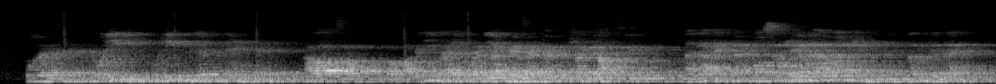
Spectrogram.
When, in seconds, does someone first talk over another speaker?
4.2 s

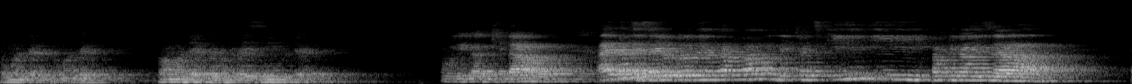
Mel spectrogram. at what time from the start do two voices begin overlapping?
none

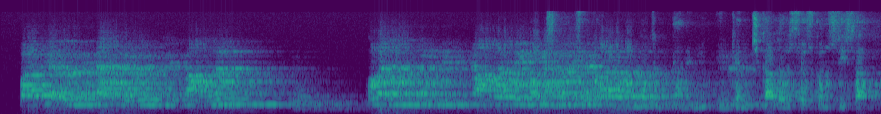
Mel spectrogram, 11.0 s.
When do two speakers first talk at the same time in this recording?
6.6 s

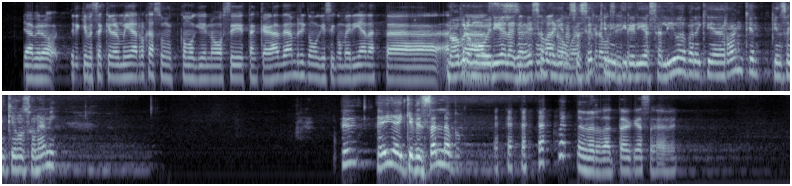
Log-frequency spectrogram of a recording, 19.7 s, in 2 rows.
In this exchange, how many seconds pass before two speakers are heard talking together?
5.6 s

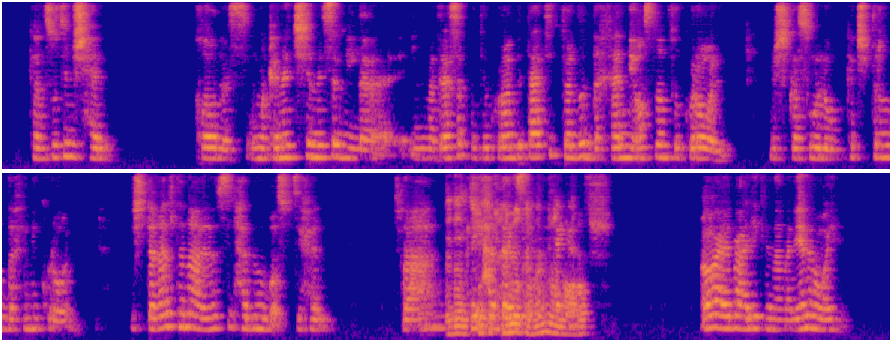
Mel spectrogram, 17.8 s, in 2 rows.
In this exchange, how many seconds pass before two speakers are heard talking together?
13.3 s

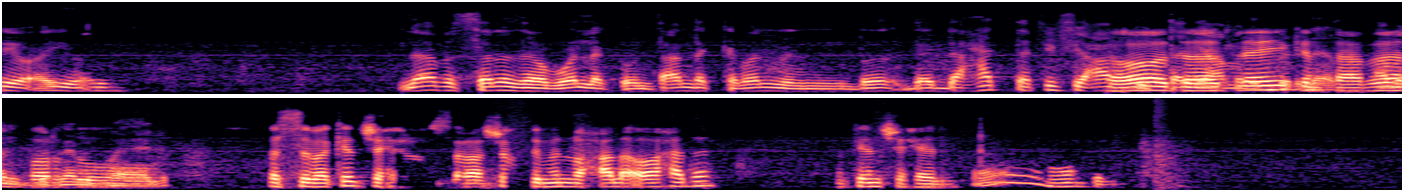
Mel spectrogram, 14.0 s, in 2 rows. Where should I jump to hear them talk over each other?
5.5 s

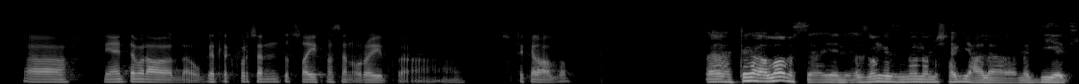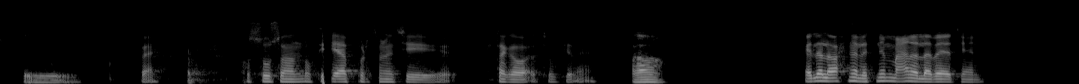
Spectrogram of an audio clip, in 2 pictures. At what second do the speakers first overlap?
none

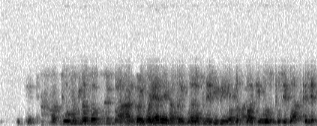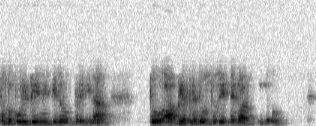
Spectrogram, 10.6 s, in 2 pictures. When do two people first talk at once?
2.0 s

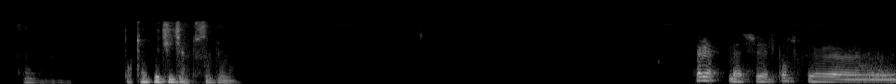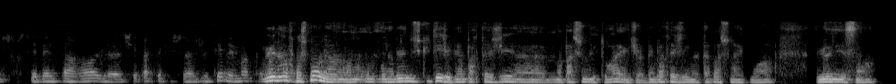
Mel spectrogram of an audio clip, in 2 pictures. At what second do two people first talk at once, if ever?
11.6 s

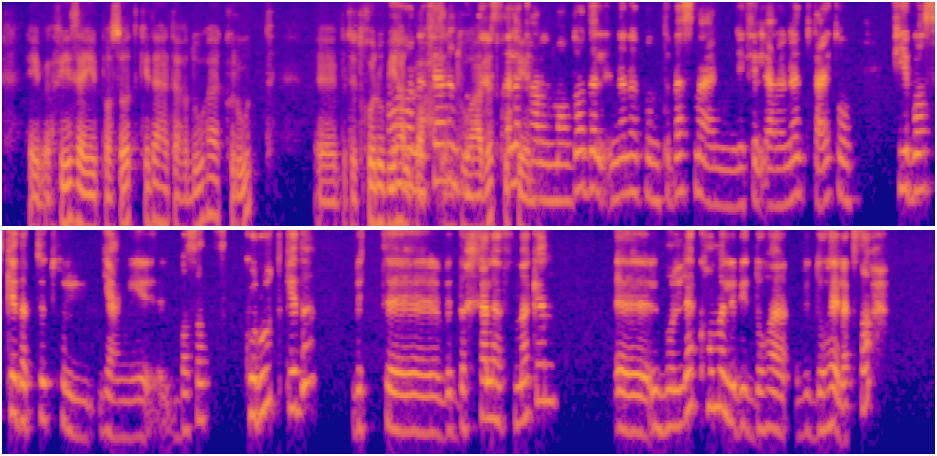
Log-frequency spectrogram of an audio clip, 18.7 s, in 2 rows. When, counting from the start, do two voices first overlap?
3.9 s

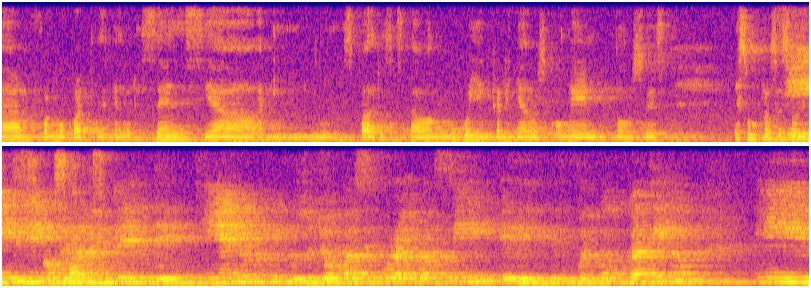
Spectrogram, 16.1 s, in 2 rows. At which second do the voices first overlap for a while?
7.8 s

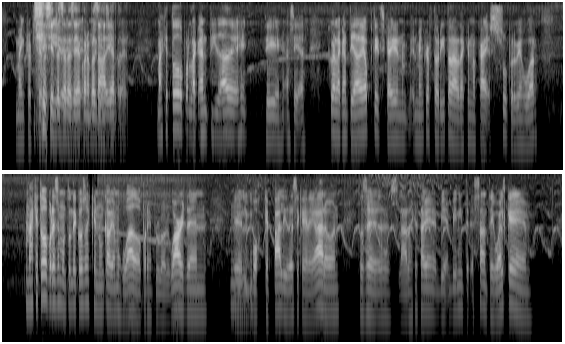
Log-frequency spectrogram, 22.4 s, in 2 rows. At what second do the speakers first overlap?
0.6 s

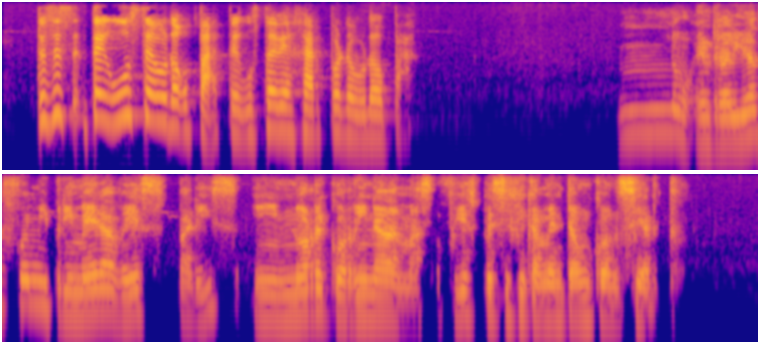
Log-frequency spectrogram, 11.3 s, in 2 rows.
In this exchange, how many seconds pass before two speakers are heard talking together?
none

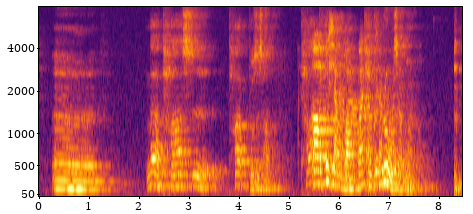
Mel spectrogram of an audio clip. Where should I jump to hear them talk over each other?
5.4 s

